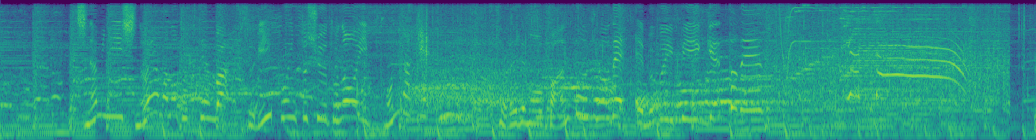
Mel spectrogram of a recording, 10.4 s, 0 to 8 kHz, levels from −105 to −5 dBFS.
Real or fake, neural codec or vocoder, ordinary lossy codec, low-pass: real; none; none; 7.2 kHz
